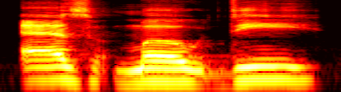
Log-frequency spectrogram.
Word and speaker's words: Asmodeus: Mike says, I pronounce Asmodeus in the manner like Amadeus.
